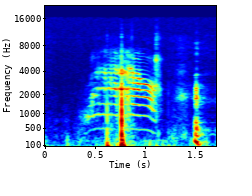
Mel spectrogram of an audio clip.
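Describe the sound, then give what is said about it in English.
A single drawn-out meow from a female cat whose claws are stuck in a couch, fairly loud, rising then falling in pitch, followed by a couple of soft clicks and a brief faint chirp. No one speaks. “Big Kitty Pride cameo this week.”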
